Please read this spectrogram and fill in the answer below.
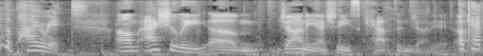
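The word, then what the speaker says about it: Deonie: you spell your name Johnny is here with us it's pronounced Johnny but you spell it how yeah well it's spelled D e o n i e and it's pronounced d o n i yeah so most locals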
